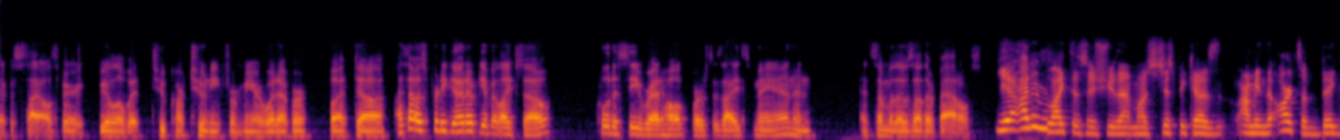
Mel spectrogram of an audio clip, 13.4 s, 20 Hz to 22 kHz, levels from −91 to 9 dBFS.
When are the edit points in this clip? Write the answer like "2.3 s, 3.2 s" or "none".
1.0 s, 3.9 s, 4.8 s, 5.1 s, 9.9 s, 10.5 s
